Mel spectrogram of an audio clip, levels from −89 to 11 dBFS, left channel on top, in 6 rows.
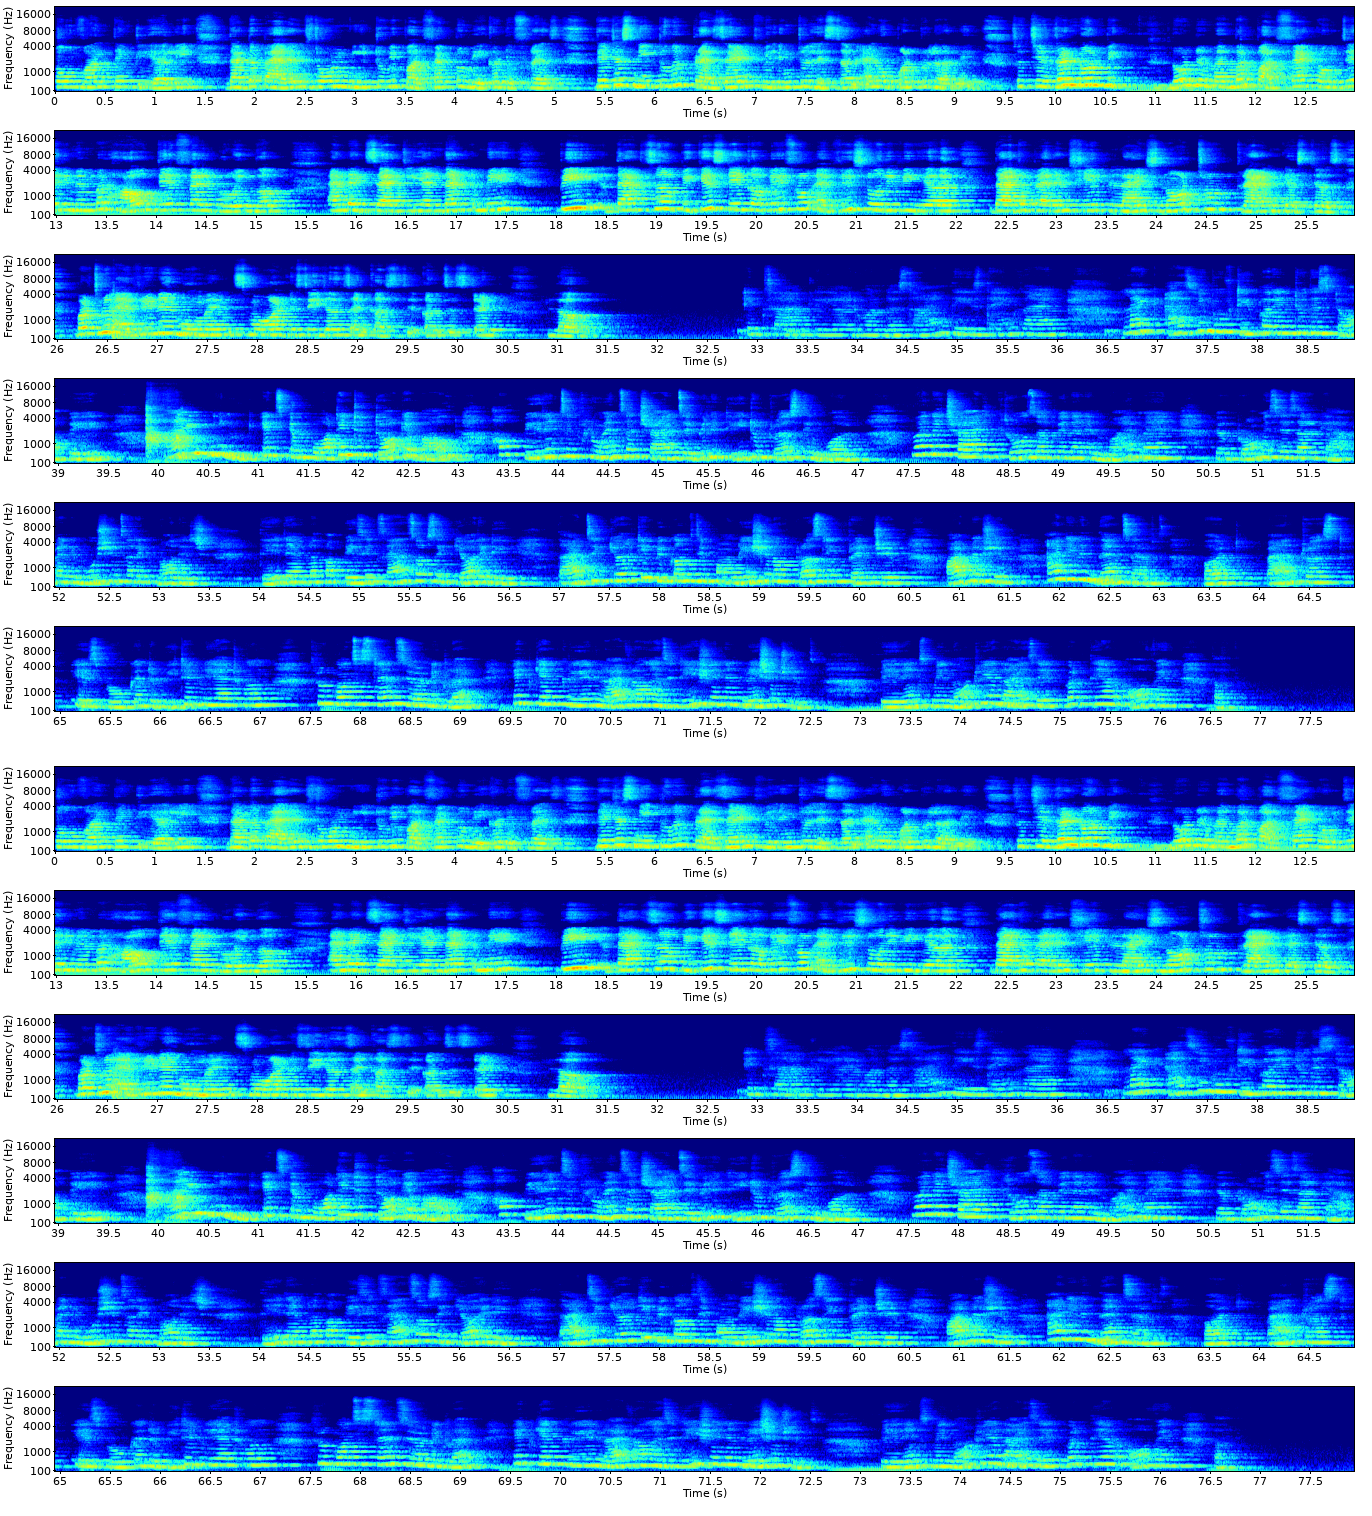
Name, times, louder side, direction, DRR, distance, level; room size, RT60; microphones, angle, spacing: voice 1, 0.0-17.8 18.0-30.4 30.9-31.3 39.9-40.4 72.8-73.2, left 1 dB, 75° left, -5 dB, 0.8 m, -30 dB
voice 2, 32.9-72.4 72.7-76.8, left 1 dB, 40° left, -5 dB, 1.5 m, -35 dB
4.7 x 2.5 x 4.0 m, 0.95 s
head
